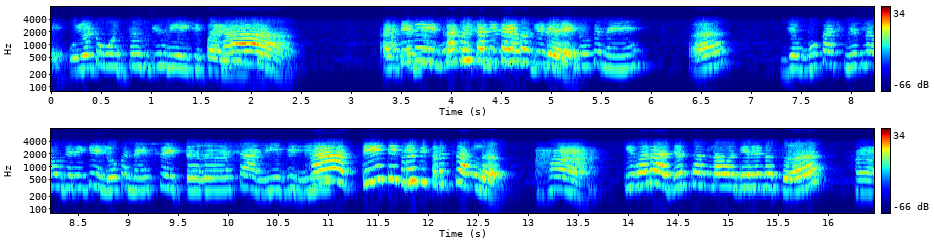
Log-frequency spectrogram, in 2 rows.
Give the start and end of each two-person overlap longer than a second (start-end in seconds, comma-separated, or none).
3.5-5.2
